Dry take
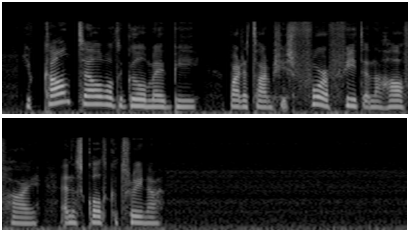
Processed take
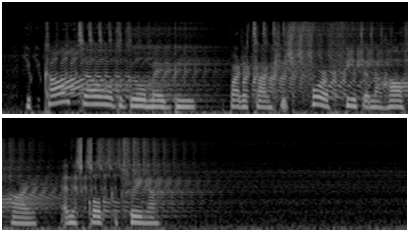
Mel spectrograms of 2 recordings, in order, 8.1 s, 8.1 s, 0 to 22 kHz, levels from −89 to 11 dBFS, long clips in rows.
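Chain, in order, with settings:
delay with a high-pass on its return 98 ms, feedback 66%, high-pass 1,500 Hz, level −3 dB
brickwall limiter −23.5 dBFS, peak gain reduction 10 dB

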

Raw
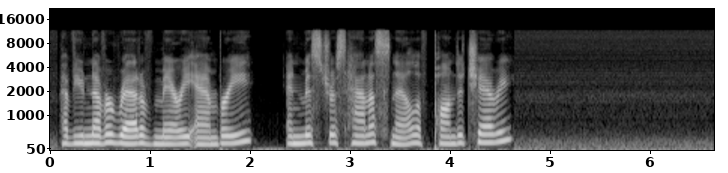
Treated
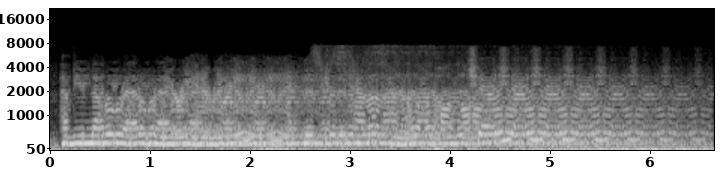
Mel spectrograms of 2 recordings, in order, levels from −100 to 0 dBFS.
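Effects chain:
feedback delay that plays each chunk backwards 162 ms, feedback 79%, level −4.5 dB
low-shelf EQ 150 Hz +10 dB
notch filter 730 Hz, Q 19
comb filter 6.1 ms, depth 66%
brickwall limiter −15 dBFS, peak gain reduction 12.5 dB
downward compressor 2 to 1, threshold −28 dBFS, peak gain reduction 6 dB
head-to-tape spacing loss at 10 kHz 45 dB
mains-hum notches 50/100/150/200 Hz
on a send: single-tap delay 449 ms −19 dB
on the sum: level +8.5 dB
AAC 24 kbit/s 32,000 Hz

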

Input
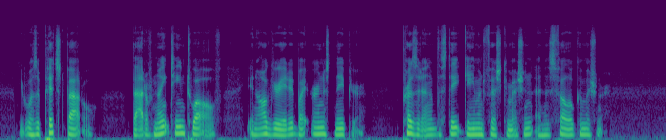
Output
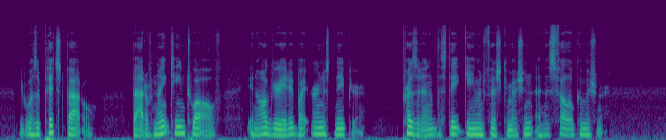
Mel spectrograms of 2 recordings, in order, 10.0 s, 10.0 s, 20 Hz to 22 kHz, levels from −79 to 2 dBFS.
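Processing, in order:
0:08.12–0:08.57: spectral tilt +2 dB per octave
level −3 dB

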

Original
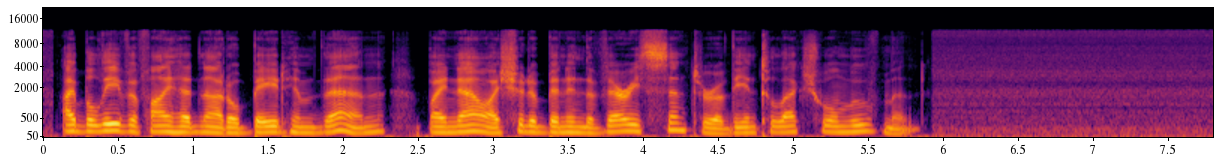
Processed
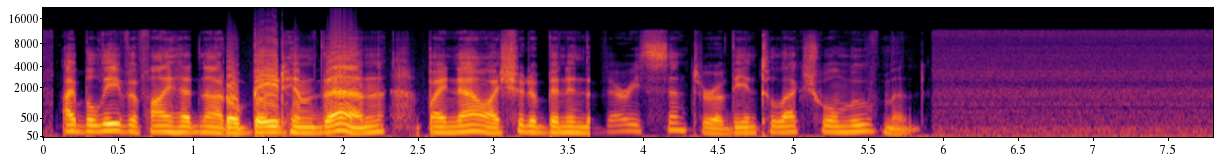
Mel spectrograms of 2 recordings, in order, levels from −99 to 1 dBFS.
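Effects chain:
0:01.22–0:02.59: mid-hump overdrive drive 23 dB, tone 3,600 Hz, clips at −5 dBFS
0:03.64–0:04.66: fade in

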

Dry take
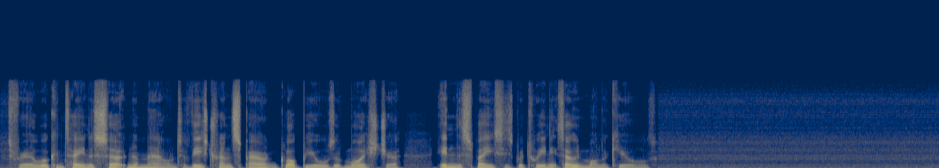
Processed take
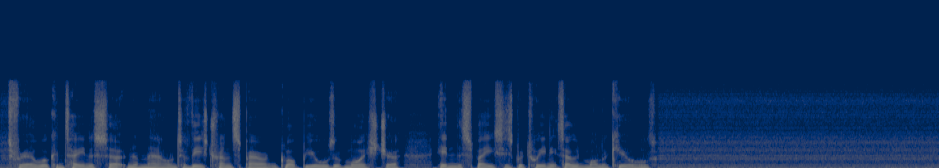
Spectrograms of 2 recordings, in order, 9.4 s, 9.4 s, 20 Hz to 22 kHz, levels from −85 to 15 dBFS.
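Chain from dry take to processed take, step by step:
downward compressor 12 to 1, threshold −30 dBFS, peak gain reduction 18 dB
level −4.5 dB

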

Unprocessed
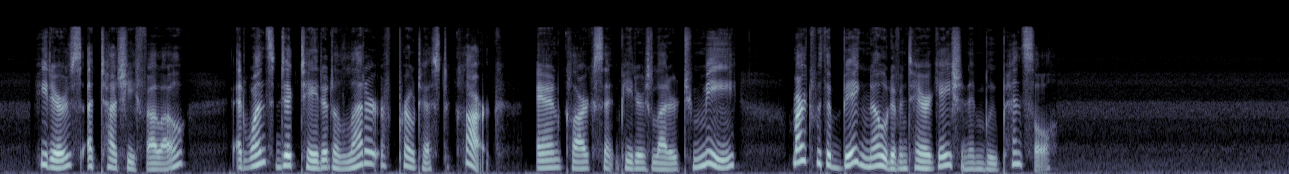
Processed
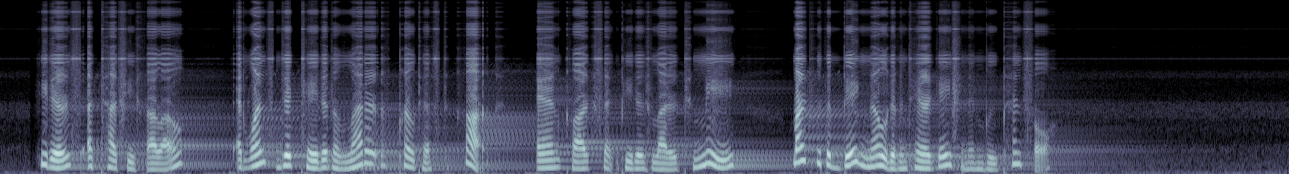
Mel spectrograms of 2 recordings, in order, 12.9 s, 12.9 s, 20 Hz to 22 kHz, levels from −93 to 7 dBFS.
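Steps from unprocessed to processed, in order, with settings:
samples sorted by size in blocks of 8 samples
high-shelf EQ 3,100 Hz −9.5 dB
spring reverb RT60 3.4 s, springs 41 ms, chirp 75 ms, DRR 17 dB
level +4 dB

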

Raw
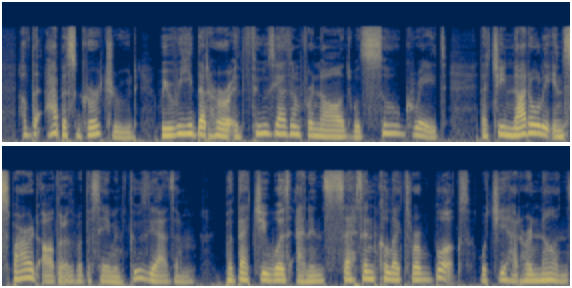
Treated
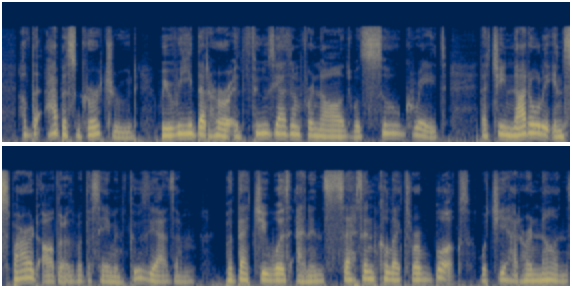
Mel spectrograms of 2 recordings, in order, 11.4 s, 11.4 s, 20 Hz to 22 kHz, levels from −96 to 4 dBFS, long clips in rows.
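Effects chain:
amplitude modulation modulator 87 Hz, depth 35%
level −2.5 dB

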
